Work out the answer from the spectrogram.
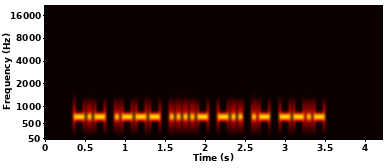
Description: Morse code, heard as a keyed tone, about 27 wpm, 700 Hz. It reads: KJ4DAQ
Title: USA Call Signs - 6 Characters - Repeated 3x - 28wpm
